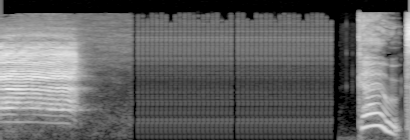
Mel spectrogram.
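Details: Goat giving a brief, bright, quavering bleat, then silence and a short spoken word at the end.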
